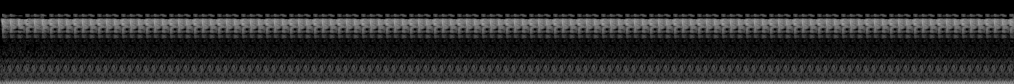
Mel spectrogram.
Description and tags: AUDACITY
Stereo channel:
- Cut section 17.490s to 17.724s
- Effect→Normailize...
✓Remove DC offset
✓Normailze maximum amplitude to: –3.0
✓Normalize stereo channels independently
- Select section: 0.139s to 0.235s
- Effect→Noise Reduction
Get Noise Profile
- Select all
- Effect→Noise Reduction
Noise reduction (dB): 12
Sensitivity: 6
Frequency smoothing (bands): 3
- Remove section after 0.150s
- Select section: 0.100s to 0.150s
- Effect→Fade Out
- Generate→Silence… (start at 0.150s)
Duration: 00h 00m 10.000s
- Select all
- Effect→Echo…
Delay time: 0.08
Decay factor: 1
